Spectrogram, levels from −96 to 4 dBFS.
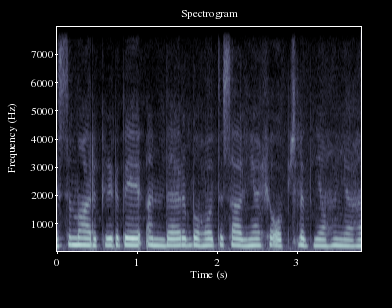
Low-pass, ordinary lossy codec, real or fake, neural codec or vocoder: none; none; fake; codec, 16 kHz, 2 kbps, FunCodec, trained on Chinese and English, 25 frames a second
